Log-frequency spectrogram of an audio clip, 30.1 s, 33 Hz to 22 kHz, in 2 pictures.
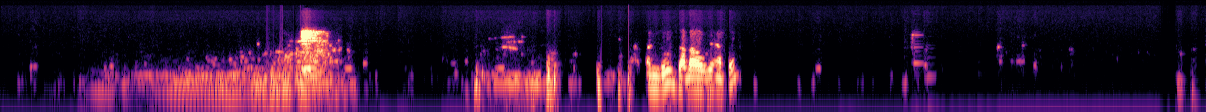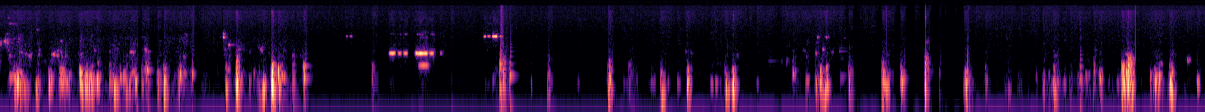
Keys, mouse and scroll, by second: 3.6 click, 4.5 alt+click, 5.5 click, 7.4 click, 8.4 ctrl+z, 11.4 click, 12.4 click, 13.4 click, 15.7 alt+click, 16.5 alt+click, 17.4 click, 18.5 click, 19.5 click, 20.4 click, 21.4 f, 23.5 click, 24.5 shift+click, 25.5 right click, 27.4 shift+click, 28.4 shift+click.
